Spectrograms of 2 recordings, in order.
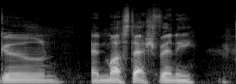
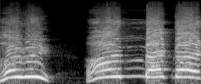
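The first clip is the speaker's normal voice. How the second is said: very high, loud, top-of-lungs scream; 7 dB louder than usual. Recounting a 90s movie scene where he screams next to Chase Meridian, retelling a scream. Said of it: "he's screaming at the top of his lungs".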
